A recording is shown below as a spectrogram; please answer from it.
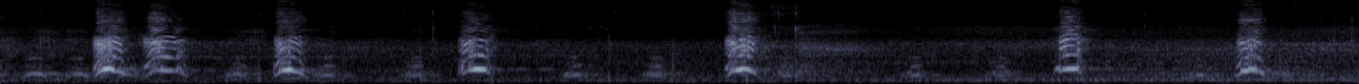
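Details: Two-year-old German Pinscher in protection training, giving loud, harsh barks at an uneven pace, a quick double bark first and then single barks spaced about a second apart, with softer grunts between them.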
